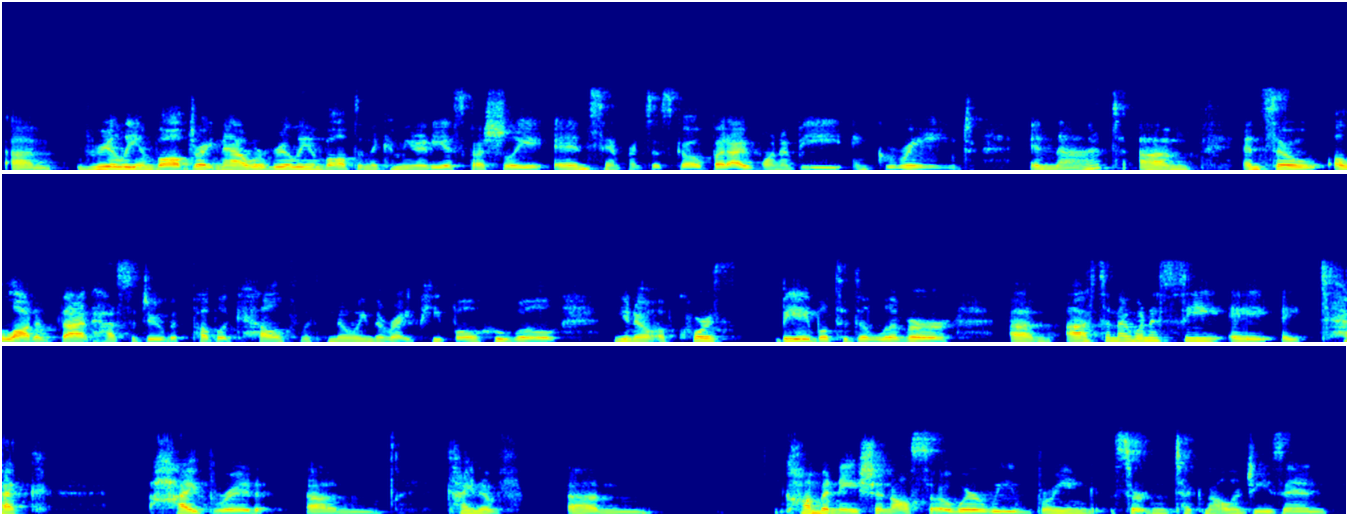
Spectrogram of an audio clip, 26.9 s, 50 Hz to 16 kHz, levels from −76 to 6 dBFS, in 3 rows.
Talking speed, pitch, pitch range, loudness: 165 wpm, 185 Hz, 175-200 Hz, -26 LUFS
